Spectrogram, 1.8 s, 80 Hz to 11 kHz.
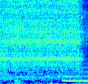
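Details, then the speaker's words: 1970s turbocharged MGB GT whose boost would not exceed about 4 psi: a sharp steady hiss of escaping air during a boost leak test that dies away as pressure drops; leak found at the brake booster check valve. "noise it's the breakthrough step if I'll up off that area then just hold it with my finger the boost doesn't go down as quick now it's going down ever so slowly now but it's the brake booster"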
